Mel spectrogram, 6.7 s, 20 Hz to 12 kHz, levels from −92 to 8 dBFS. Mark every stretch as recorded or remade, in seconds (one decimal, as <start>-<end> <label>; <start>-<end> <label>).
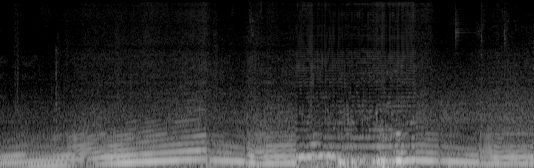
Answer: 0.0-3.7 recorded; 3.7-5.2 remade; 5.2-6.7 recorded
